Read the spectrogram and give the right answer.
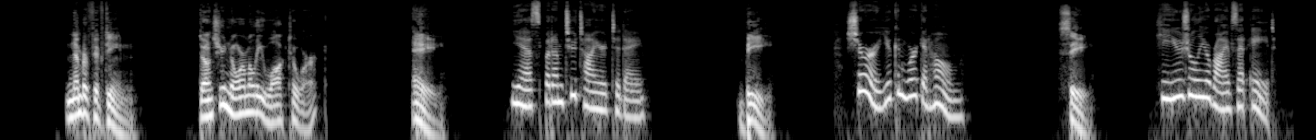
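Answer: A: Yes, but I'm too tired today.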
